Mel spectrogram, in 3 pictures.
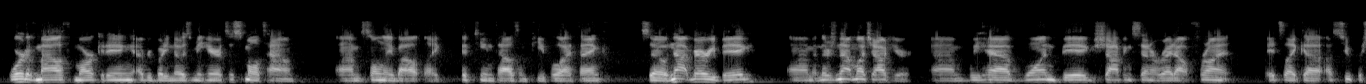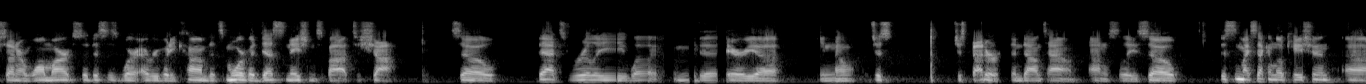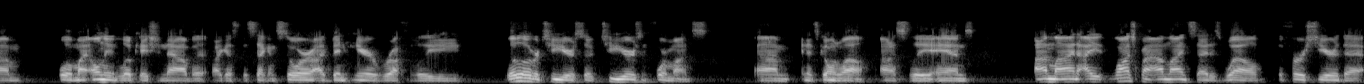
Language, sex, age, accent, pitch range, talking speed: English, male, 20-39, American, 95-110 Hz, 190 wpm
